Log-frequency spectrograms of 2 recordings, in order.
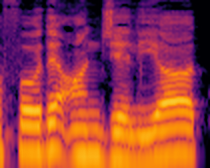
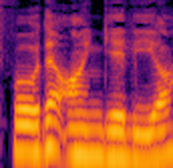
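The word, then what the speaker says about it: Ford Anglia: البته اینم باید اشاره کنیم که به اشتباه فورد آنجلیا ترجمه شده که نمیشه از نویسنده، یعنی نمیشه از مترجم خورده گرفت، چرا که خیلی نزدیک به آنجلیاست، یعنی ممکنه که این اشتباه پیش بیادش، ولی تلفظ صحیحش فورد آنگلیا هست که باز هم همیشه سوال بود چرا فورد آنگلیا.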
